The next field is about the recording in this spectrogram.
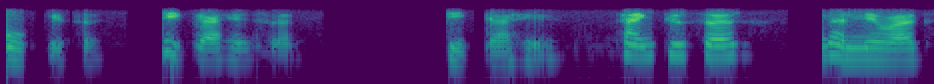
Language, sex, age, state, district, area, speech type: Marathi, female, 30-45, Maharashtra, Yavatmal, urban, conversation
